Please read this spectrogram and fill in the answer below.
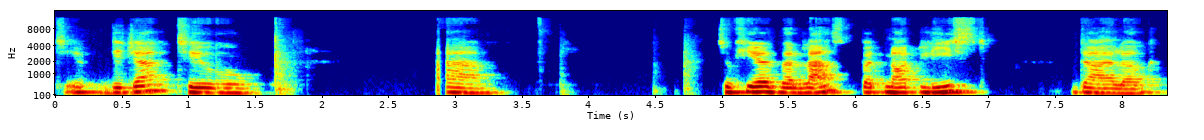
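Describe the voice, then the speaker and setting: Woman moderator, low-pitched, mellow tone, hesitant delivery, heard from a distance. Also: steady tone, drawn-out words, long pauses, lo-fi sound. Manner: hesitant, with fillers and restarts. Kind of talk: introducing speakers at an online event.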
